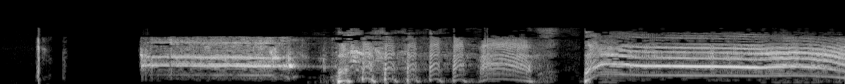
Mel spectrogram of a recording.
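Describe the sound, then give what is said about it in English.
A loud, powerful female battle cry heard over a phone: a long sustained yell, then a stretch of ragged, warbling shouts, ending in another long, strained held cry that sounds harsh and overdriven, so loud it overdrove the phone. “So let's hear a powerful female battle cry.”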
